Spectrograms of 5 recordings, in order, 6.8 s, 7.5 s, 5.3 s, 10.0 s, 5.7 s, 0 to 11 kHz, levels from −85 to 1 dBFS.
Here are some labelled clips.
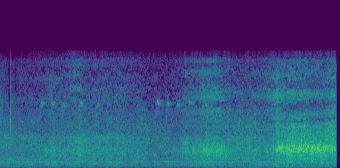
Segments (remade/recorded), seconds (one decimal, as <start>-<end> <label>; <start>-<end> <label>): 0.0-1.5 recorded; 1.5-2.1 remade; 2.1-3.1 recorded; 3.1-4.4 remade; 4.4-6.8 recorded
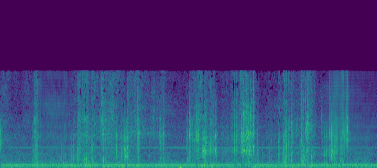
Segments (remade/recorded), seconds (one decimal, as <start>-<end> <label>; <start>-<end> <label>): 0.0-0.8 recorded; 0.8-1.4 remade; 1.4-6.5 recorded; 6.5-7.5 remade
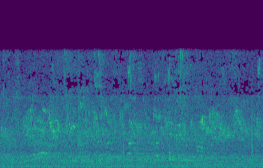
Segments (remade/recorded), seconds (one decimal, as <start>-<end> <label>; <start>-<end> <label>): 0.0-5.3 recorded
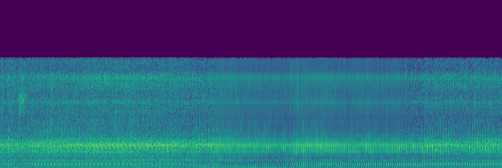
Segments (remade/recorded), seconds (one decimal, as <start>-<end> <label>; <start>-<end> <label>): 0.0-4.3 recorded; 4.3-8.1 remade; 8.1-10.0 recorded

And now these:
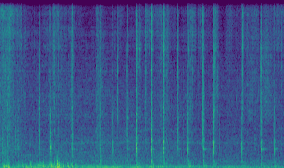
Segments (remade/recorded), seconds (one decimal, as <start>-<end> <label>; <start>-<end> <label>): 0.0-5.7 remade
